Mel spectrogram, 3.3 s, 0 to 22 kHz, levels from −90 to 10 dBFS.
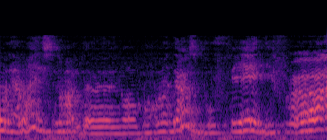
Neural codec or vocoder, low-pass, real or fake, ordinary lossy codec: codec, 16 kHz, 16 kbps, FunCodec, trained on LibriTTS, 50 frames a second; none; fake; none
